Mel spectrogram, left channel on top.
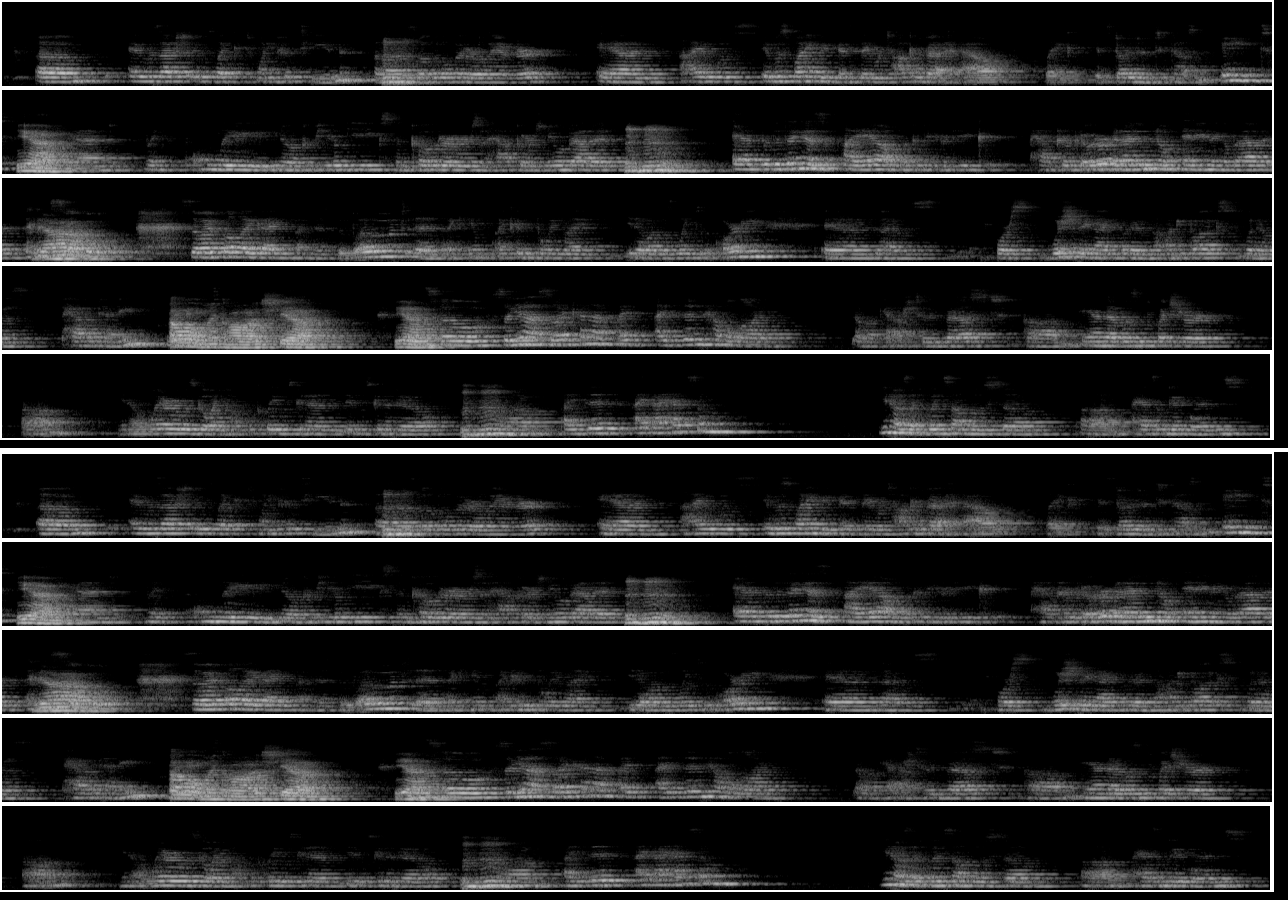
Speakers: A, on the left (about 75°); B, in the centre.
A: Um, it was actually it was like 2015, uh,
B: hmm
A: so a little bit earlier. And I was it was funny because they were talking about how like it started in 2008
B: Yeah.
A: and like only, you know, computer geeks and coders and hackers knew about it.
B: hmm
A: And but the thing is, I am a computer geek hacker coder and I didn't know anything about it. <laughs> And
B: Yeah.
A: so so I felt like I I missed the boat and I can't I couldn't believe I, you know, I was late to the party and I was of course wishing I put in a hundred bucks when it was half a penny, <laughs> right?
B: Oh my gosh. Yeah. Yeah.
A: And so so yeah, so I kind of I I didn't have a lot of uh, cash to invest um, and I wasn't quite sure um, you know where it was going, how quickly it was gonna it was gonna go.
B: hmm
A: Um, I did I, I had some you know, it was like win some, lose some. Um, I had some good wins.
